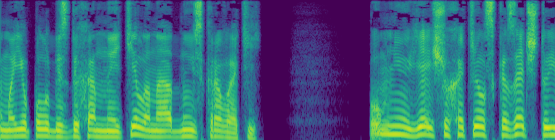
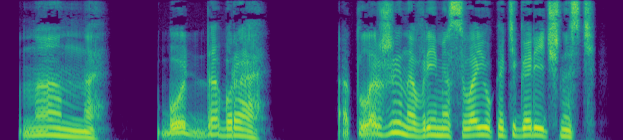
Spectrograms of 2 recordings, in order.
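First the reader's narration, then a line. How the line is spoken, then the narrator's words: Weak pleading voice. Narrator (Russian): слабым голосом попросил я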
